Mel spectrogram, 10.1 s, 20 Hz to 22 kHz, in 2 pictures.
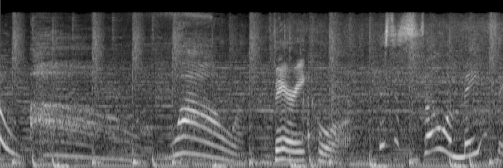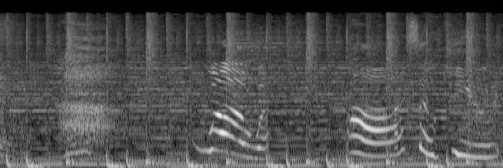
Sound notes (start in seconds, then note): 5.5 Barbie gasps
